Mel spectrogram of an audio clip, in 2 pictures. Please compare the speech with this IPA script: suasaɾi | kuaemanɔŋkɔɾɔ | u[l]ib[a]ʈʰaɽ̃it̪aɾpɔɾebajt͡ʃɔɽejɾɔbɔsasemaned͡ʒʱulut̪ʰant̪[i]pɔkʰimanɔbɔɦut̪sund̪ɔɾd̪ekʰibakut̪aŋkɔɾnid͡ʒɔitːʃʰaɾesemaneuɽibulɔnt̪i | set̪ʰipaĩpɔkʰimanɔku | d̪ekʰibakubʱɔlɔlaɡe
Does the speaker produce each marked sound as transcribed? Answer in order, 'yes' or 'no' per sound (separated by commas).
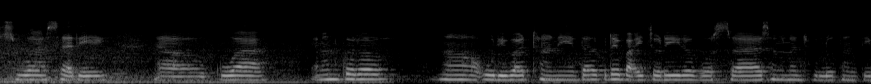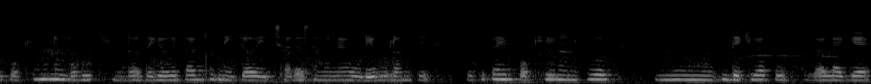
no, yes, yes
